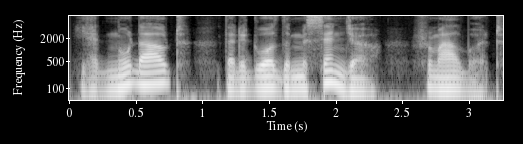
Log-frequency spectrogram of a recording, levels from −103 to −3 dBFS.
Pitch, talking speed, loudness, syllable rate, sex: 100 Hz, 200 wpm, -17 LUFS, 5.2 syllables/s, male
